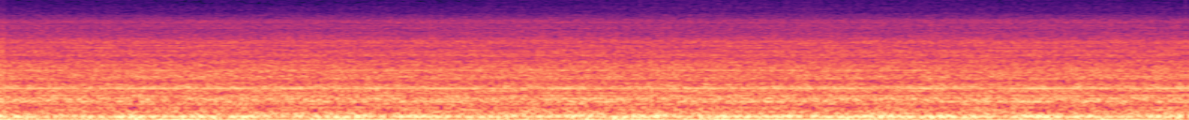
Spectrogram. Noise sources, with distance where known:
engine of unclear size, near

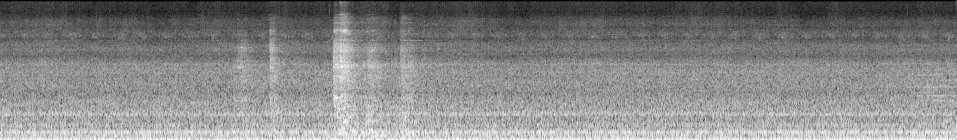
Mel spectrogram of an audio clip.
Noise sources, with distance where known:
engine of unclear size

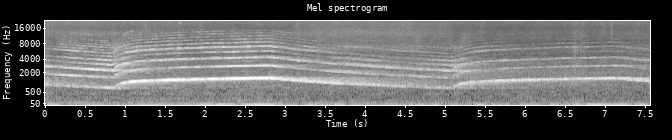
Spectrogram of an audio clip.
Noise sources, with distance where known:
siren, near

